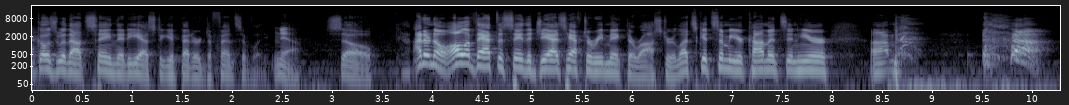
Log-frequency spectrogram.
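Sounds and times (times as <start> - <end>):
speech: 0.0 - 8.9
person coughing harshly: 8.5 - 10.2.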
